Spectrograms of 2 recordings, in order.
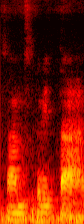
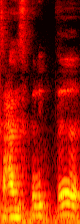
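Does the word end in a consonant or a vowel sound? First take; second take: vowel; consonant. First: The word ends with a final vowel sound. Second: The word ends on a consonant, no final vowel. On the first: This is the original Indian reading. "삼스크리타, 이렇게 읽어요" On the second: This is the English reading. "영어에서는 주로 이 끝에 R을 떼고 그냥 산스크리트 이렇게 읽어요"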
